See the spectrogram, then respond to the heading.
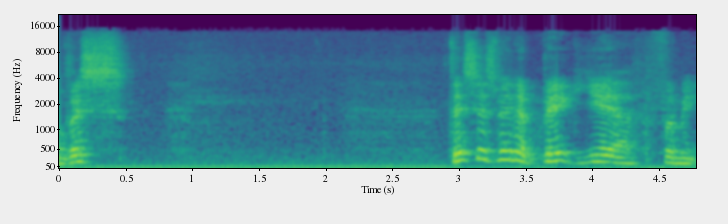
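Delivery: emotional, choked-up, halting voice stumbling on words. Looking back on a big year of Oktoberfest review videos, a bit emotional. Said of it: "I'm getting a bit emotional".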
